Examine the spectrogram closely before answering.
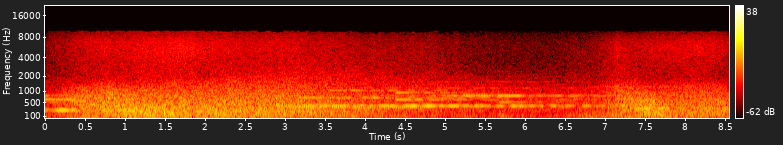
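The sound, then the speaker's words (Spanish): Ocean waves wash steadily onto the shore in a loud, continuous roar that swells near the start and again near the end, with a faint steady hum drifting through the middle. “Siento su monotonía, como el vaivén de las olas. Es predecible, es repetitiva. Huele a sal y a humedad.”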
